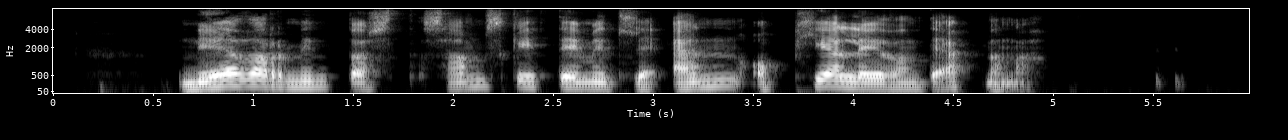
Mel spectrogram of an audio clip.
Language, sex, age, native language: Icelandic, other, 20-29, English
